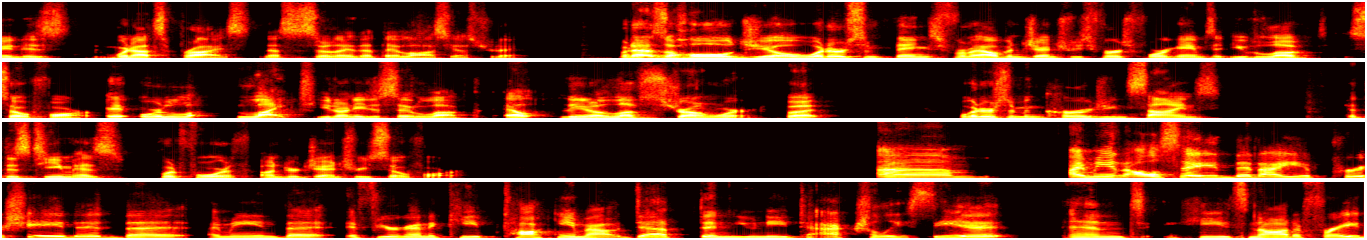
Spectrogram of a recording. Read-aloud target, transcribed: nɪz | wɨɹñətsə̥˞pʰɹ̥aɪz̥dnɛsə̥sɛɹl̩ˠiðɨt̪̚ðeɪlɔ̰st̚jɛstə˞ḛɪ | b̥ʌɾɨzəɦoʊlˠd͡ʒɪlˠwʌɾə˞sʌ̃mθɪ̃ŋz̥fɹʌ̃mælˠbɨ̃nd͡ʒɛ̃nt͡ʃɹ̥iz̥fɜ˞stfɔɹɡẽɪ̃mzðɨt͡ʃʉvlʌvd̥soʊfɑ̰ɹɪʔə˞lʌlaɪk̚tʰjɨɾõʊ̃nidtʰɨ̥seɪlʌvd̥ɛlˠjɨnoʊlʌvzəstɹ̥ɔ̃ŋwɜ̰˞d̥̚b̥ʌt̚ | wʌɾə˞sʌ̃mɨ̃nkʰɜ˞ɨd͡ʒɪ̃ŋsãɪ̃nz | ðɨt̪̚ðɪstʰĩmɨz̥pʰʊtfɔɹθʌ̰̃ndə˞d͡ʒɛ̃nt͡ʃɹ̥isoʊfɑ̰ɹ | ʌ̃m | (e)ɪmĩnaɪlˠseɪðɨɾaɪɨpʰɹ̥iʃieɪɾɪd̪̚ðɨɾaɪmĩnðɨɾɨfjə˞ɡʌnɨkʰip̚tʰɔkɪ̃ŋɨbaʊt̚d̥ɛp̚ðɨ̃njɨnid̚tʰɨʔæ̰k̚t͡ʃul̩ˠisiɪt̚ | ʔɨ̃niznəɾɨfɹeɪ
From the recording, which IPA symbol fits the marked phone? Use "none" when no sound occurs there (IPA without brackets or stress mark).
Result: a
